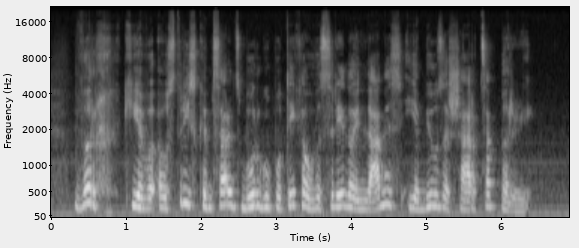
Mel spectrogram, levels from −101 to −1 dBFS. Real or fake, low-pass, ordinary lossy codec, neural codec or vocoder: real; 19.8 kHz; none; none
